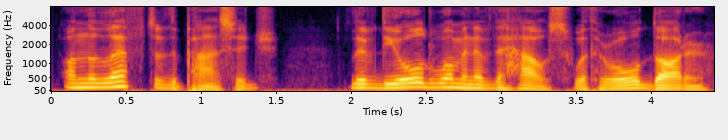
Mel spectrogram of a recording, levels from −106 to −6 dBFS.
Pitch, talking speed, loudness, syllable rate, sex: 120 Hz, 230 wpm, -18 LUFS, 6.0 syllables/s, male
